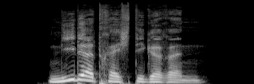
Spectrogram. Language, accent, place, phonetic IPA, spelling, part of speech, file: German, Germany, Berlin, [ˈniːdɐˌtʁɛçtɪɡəʁən], niederträchtigeren, adjective, De-niederträchtigeren.ogg
- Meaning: inflection of niederträchtig: 1. strong genitive masculine/neuter singular comparative degree 2. weak/mixed genitive/dative all-gender singular comparative degree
